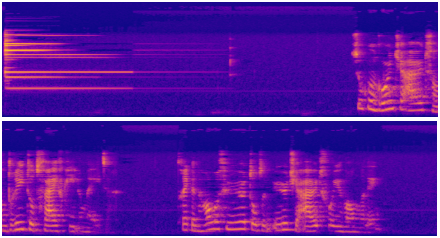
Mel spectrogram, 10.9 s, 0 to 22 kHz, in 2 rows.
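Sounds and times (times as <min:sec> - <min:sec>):
single clear chime ringing: 0:00.0 - 0:02.7
speech: 0:04.4 - 0:06.9, 0:07.7 - 0:10.3.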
